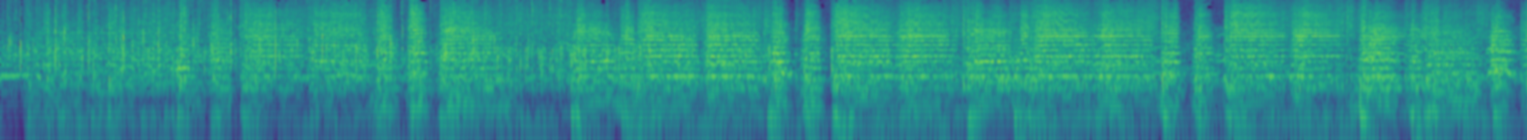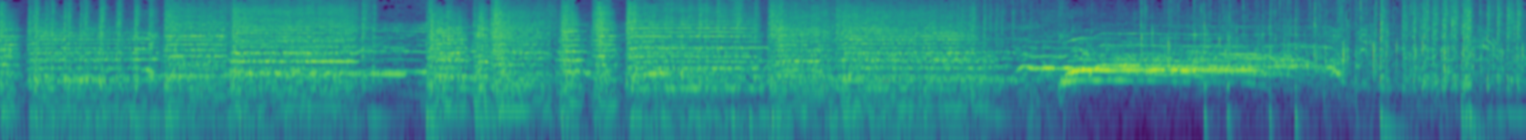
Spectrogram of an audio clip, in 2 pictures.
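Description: High school marching band playing a tune, brass over drums in a steady rhythm, with a brief break about two-thirds of the way through and a few held brass notes near the end.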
